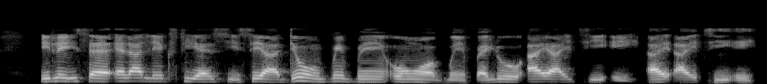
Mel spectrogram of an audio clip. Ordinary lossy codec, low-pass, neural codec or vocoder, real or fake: MP3, 24 kbps; 5.4 kHz; codec, 16 kHz, 2 kbps, X-Codec, WavLM features, trained on Multilingual LibriSpeech; fake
